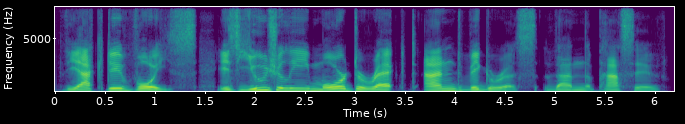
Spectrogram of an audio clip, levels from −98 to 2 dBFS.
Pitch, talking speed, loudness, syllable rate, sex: 135 Hz, 115 wpm, -21 LUFS, 3.9 syllables/s, male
